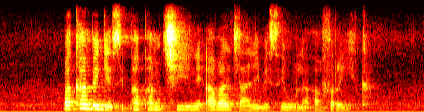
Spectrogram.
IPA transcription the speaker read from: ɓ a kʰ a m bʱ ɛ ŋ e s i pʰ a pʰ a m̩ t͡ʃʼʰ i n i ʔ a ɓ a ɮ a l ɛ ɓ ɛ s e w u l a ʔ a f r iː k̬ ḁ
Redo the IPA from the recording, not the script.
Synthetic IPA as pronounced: ɓ a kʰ a m bʱ ɛ ŋ e s i pʰ a pʰ a m̩ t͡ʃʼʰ i n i ʔ a ɓ a ɮ a l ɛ ɓ ɛ s e w u l a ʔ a f r iː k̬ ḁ

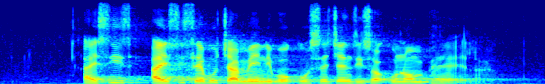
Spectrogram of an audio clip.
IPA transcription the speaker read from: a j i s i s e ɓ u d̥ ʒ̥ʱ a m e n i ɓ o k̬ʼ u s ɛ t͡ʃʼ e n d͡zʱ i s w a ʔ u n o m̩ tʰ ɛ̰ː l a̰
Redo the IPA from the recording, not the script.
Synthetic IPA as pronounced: a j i s i s e ɓ u d̥ ʒ̥ʱ a m e n i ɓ o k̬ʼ u s ɛ t͡ʃʼ e n d͡zʱ i s w a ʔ u n o m̩ pʰ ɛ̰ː l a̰

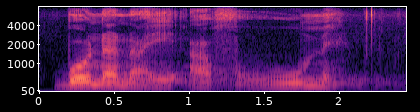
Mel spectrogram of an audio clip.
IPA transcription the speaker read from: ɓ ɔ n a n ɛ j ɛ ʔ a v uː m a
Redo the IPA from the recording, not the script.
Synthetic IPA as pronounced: ɓ ɔ n a n a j ɛ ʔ a v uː m ɛ

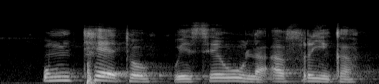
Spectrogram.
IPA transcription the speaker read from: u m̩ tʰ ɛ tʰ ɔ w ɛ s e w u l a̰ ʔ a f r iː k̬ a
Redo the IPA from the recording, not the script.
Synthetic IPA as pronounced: u m̩ tʰ ɛ tʰ ɔ w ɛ s e w u l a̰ ʔ a f r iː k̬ a

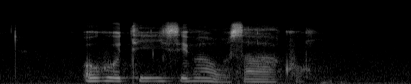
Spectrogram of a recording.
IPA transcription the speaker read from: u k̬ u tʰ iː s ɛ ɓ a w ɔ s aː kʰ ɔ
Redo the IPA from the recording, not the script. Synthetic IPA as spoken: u k̬ u tʰ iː s i ɓ a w ɔ s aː kʰ ɔ

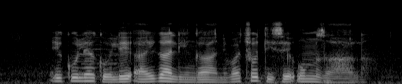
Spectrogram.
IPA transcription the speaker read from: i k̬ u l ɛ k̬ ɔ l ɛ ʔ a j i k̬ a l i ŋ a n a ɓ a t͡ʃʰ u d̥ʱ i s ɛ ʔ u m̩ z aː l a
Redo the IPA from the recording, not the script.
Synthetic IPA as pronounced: i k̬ u l ɛ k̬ ɔ l ɛ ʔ a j i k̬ a l i ŋ a n i ɓ a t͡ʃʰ o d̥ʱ i s ɛ ʔ u m̩ z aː l a

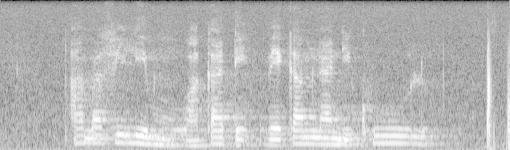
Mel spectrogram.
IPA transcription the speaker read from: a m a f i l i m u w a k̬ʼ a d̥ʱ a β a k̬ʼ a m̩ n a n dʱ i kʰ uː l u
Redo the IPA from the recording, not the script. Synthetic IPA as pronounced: a m a f i l i m u w a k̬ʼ a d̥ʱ ɛ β ɛ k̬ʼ a m̩ n a n dʱ i kʰ uː l u

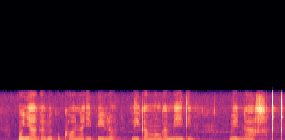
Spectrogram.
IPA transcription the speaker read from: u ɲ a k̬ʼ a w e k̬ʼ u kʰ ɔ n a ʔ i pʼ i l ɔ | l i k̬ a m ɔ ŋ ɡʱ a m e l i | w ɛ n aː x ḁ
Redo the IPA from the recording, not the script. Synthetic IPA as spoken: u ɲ a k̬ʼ a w e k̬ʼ u kʰ ɔ n a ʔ i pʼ i l ɔ | l i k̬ a m ɔ ŋ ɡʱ a m e l i | w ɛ n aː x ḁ

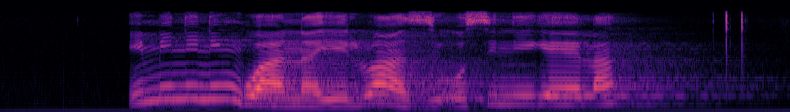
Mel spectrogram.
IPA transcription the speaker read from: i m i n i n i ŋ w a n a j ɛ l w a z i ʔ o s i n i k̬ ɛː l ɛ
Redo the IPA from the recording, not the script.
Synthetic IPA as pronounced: i m i n i n i ŋ w a n a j ɛ l w a z i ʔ o s i n i k̬ ɛː l a

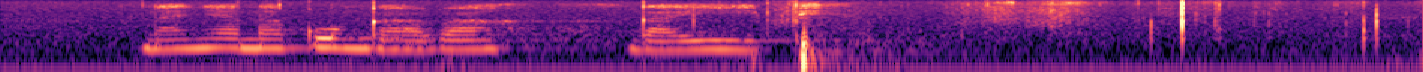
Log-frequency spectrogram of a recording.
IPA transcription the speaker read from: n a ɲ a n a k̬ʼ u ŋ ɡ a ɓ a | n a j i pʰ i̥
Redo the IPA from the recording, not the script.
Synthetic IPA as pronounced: n a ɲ a n a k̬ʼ u ŋ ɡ a ɓ a | ŋ a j iː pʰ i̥

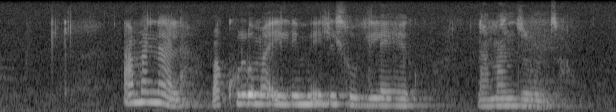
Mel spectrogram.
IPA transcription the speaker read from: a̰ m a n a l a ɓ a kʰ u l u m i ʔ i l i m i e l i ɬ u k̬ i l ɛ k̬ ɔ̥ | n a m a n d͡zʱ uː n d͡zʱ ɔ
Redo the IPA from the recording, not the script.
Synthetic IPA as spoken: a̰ m a n a l a ɓ a kʰ u l u m a ʔ i l i m i e l i ɬ u k̬ i l ɛ k̬ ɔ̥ | n a m a n d͡zʱ uː n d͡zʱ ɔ

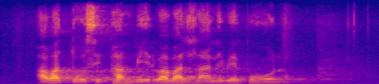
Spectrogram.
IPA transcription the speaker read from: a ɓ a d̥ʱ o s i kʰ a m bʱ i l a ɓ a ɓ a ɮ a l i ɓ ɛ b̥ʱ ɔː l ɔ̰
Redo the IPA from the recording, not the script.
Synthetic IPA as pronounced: a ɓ a d̥ʱ o s i pʰ a m bʱ i l i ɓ a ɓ a ɮ a l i ɓ ɛ b̥ʱ ɔː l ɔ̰

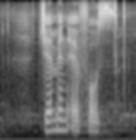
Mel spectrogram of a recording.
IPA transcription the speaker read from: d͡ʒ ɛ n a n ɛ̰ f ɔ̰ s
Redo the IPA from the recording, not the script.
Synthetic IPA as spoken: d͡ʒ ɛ m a n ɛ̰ f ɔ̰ s

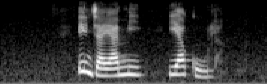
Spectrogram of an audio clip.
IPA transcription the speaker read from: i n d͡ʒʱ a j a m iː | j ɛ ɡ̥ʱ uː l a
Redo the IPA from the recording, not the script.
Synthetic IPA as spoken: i n d͡ʒʱ a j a m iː | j a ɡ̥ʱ uː l a

